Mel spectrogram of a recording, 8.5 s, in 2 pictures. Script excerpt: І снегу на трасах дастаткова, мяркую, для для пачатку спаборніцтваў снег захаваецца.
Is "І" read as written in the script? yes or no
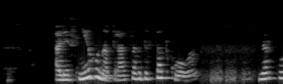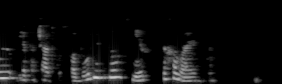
no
